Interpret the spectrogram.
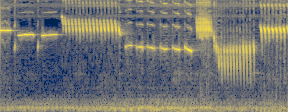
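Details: Canary training song meant for young birds and ones gone quiet: short pure whistles, then a rapid trill, a lower stuttering tour, a harsh burst and a fast low rattle, closing with a high rapid trill.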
